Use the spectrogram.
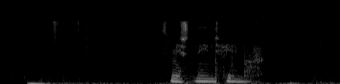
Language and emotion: Russian, neutral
